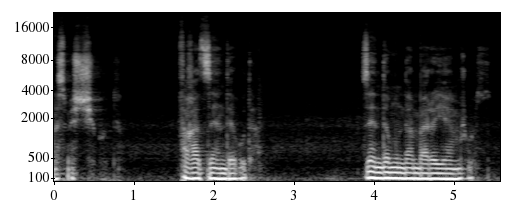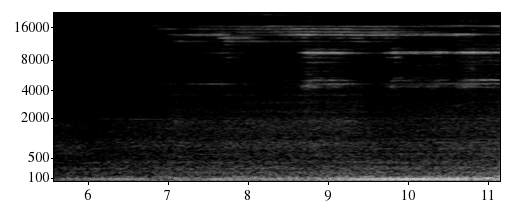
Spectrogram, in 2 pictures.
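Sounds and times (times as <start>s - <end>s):
speech: 0.0s - 0.6s, 1.6s - 2.6s, 3.9s - 5.5s
train braking hard with wheels squealing: 6.4s - 11.1s.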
